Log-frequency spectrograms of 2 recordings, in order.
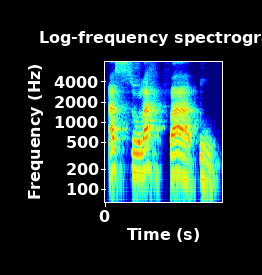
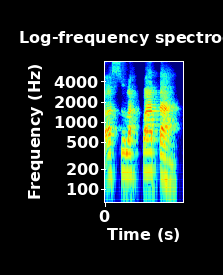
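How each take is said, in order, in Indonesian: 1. Kata ini diakhiri vokal u. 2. Kata ini diakhiri vokal a. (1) "Harus membacanya" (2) "nggak boleh dibaca"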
